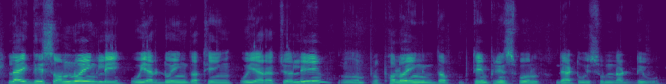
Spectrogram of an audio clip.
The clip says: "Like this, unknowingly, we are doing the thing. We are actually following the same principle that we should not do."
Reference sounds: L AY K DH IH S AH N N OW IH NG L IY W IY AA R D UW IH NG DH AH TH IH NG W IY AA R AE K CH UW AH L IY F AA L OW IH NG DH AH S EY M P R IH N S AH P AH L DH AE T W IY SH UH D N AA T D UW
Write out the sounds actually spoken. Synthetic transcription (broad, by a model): L AY K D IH S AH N N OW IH NG L IY W IY AA R D UW IH NG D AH T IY NG W IY AA R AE K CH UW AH L IY P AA L OW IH NG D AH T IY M P R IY N S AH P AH L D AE T W IY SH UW D N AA T D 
